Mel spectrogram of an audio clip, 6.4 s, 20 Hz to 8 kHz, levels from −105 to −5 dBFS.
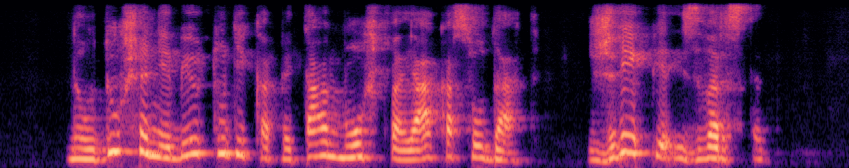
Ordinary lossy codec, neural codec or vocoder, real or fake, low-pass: none; codec, 44.1 kHz, 7.8 kbps, DAC; fake; 7.2 kHz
